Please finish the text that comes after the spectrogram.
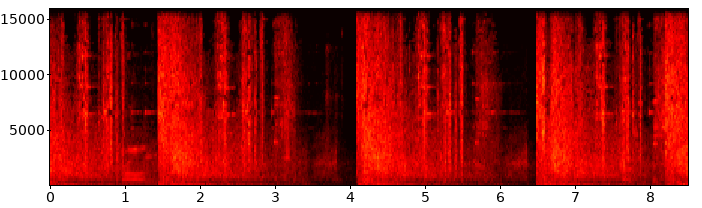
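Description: Rapid bursts of gunfire from a heavy weapon in Valorant, loud and close, coming in three long sustained volleys with brief gaps between them.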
